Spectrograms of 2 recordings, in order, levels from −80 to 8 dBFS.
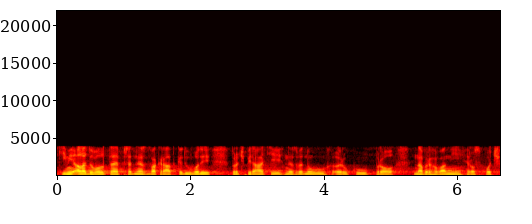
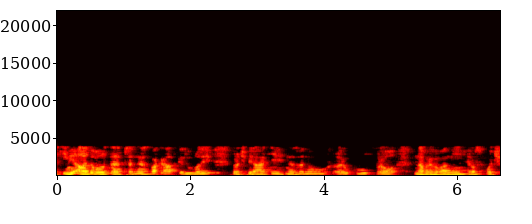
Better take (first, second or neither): first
